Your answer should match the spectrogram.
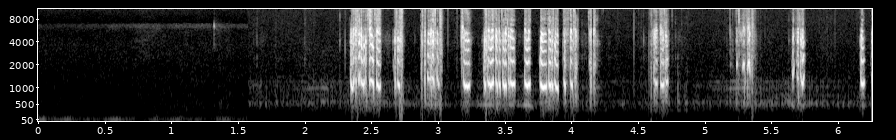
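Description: Small circuit-board pieces being handled and worked at the bench: a quick run of about a dozen short scrapes and clicks, starting about two seconds in, over a faint steady hum.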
